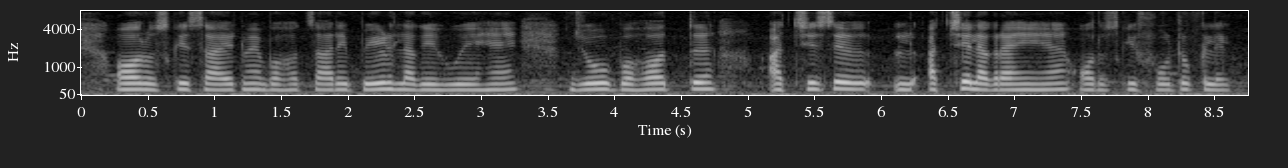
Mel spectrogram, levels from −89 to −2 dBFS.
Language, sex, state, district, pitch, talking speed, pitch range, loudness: Hindi, female, Uttar Pradesh, Jalaun, 210 Hz, 155 wpm, 200-215 Hz, -31 LUFS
